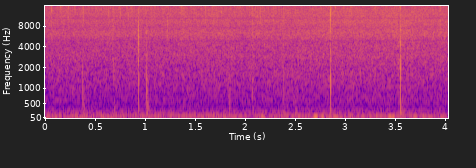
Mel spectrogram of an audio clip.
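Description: Scattered raindrops hitting a hard surface close by: sharp ticks a few times a second at irregular intervals, over a steady low rumble and hiss.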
